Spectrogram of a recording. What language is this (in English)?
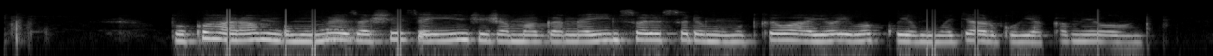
Kinyarwanda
